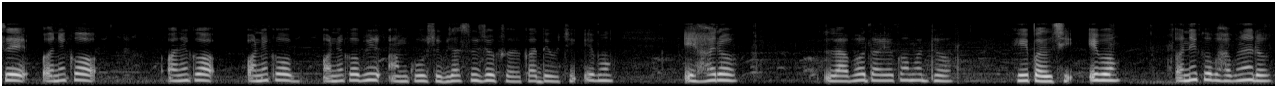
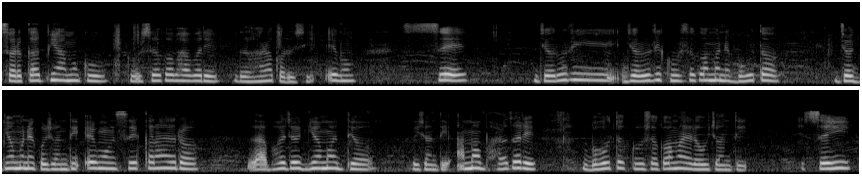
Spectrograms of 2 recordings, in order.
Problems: constant background noise, continuous background conversations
